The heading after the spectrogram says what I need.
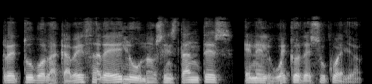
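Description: A man narrating a novel as an audiobook, reading in a calm, measured way on a close mic. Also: deep voice. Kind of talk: scripted narration.

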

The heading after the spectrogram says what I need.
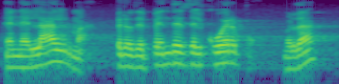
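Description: A man's voice: fairly high pitch, unhurried, a little mellow, poor audio. Man preaching with rhetorical questions. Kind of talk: sermon-style teaching.

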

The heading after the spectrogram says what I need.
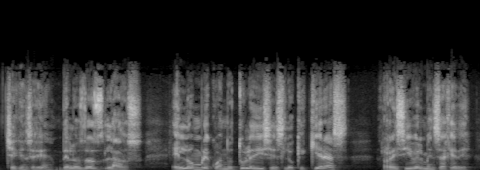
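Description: A man's voice: mid-range voice, sing-song, a little slow, fairly bright tone. A young man with a Mexican Spanish accent hosting a casual solo podcast, telling funny stories and talking straight to his listeners. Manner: joking, storytelling, addresses listeners as friends. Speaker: podcast host and DJ.

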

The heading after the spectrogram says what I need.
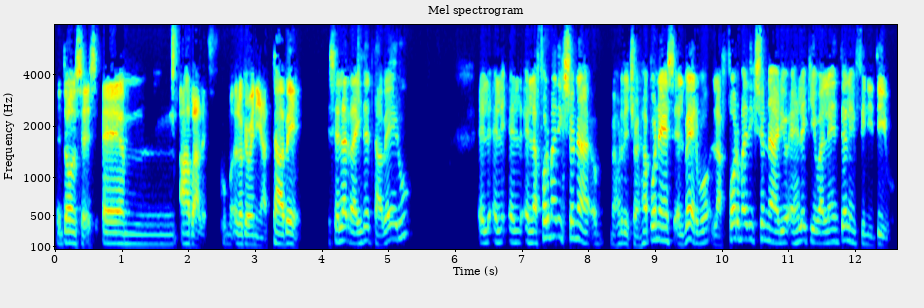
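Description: A man's voice: fairly high pitch, highs cut off. A man teaching a language class over a video call, explaining patiently with examples, asides and many fillers. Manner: drawn-out, repetitive phrasing with many fillers.

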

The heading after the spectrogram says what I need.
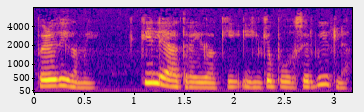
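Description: Lady doing a scared young nobleman, begging and rushed, breathy, kinda muffled audio. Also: medium pitch, expressive. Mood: alarmed. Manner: urgent, pleading. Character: frightened young nobleman shaken by a ghost. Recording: dull recording with faint music.

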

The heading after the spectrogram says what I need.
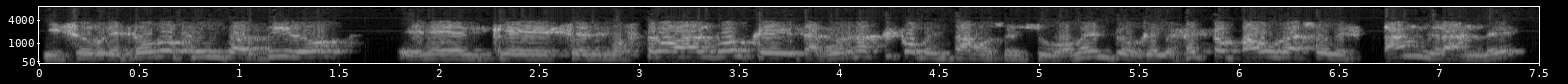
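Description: A man's voice: high-pitched, lively intonation, a little fast, few pauses. A man, a basketball commentator heard over a telephone line, analysing a game in long, fluent runs with rhetorical questions. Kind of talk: sports analysis over the phone on radio. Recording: tinny phone line.

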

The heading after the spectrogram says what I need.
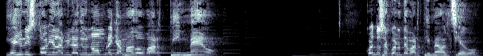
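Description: A man's voice: extremely high pitch, fairly quick, a bit bright, soft background music. A man with a Mexican accent telling a Bible story at a church concert, asking the crowd questions and acting out voices. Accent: Mexican Spanish. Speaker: worship band singer preaching between songs.

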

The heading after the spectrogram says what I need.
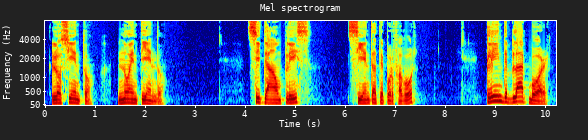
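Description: A man reading classroom phrases in pairs for a language lesson, each said slowly and deliberately. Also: medium pitch, dry recording, clean studio sound. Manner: slow, deliberate, evenly paced delivery. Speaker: language teacher. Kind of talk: reading bilingual phrase drills.

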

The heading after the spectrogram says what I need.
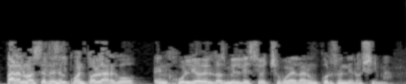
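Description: A man, a radio guest telling a lively anecdote and acting out the dialogue. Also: medium pitch, quick pace, husky. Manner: animated storyteller acting out dialogue. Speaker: radio guest, author and translator. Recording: dull lo-fi radio audio.

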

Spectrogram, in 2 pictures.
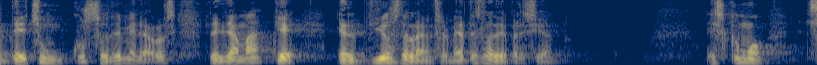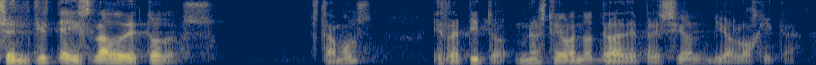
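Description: Man lecturing, soft to loud swings. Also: slightly rough. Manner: conversational, checks in with the audience; swings from soft and low to loud emphatic bursts. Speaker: therapist giving a lecture. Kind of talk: lecture to a live audience.

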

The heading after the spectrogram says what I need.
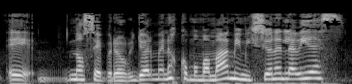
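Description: A woman's voice: on the high side, a little fast. A woman in her thirties with a Chilean accent, co-hosting a podcast, telling stories about her son in a chatty, hesitant way. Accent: Chilean Spanish. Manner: storytelling, hesitant with fillers, mixes in English exclamations. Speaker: podcast co-host. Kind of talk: casual chat about a film.

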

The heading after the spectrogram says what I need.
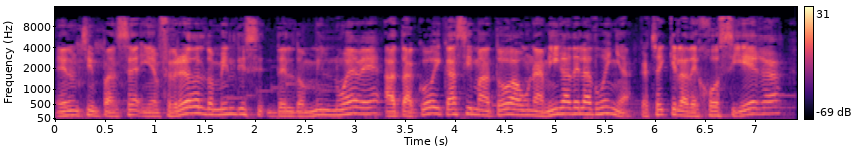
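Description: A man's voice: fairly high pitch, fairly quick, hardly any pauses, fairly bright tone, faint music behind. A young Chilean man co-hosting a podcast, chatting casually in crude slang and laughing often. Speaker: podcast co-host. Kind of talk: casual chat.

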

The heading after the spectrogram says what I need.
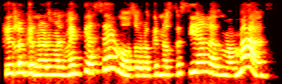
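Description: A woman's voice: high voice, lively intonation, fairly quick, fairly bright tone. A woman, a talk-show guest earnestly explaining, often checking in with rhetorical questions. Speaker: guest speaker on emotions and trauma. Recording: dull lo-fi sound.

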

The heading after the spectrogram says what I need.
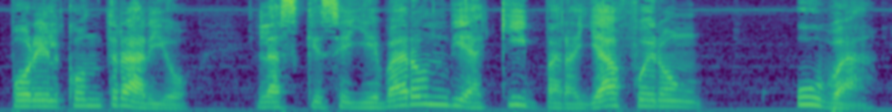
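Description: A man's voice: on the high side, lively intonation, normal speed, no echo. A man reading numbered writing tips from a script and going through long lists one item at a time. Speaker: writer giving writing tips.

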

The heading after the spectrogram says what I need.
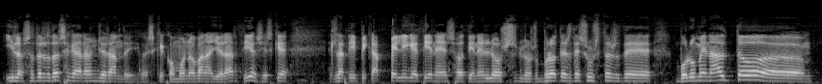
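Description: A man tells jokey, animated stories on a casual film podcast. His voice is slightly high with a very bright, sharp edge. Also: fairly quick. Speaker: podcast co-host. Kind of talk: casual film-review chat.

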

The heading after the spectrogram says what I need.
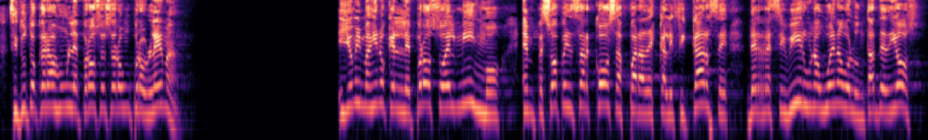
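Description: A man preaching a sermon to a congregation, lively and colloquial, with joking asides, calling on the listeners to answer back. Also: extremely high pitch. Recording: long hall reverb.

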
